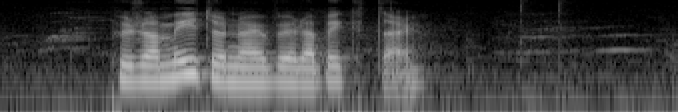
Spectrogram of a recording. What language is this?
Faroese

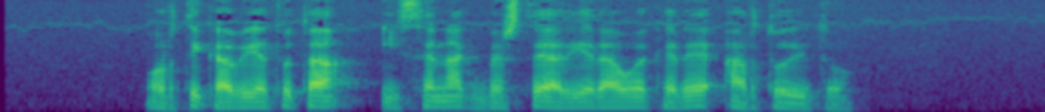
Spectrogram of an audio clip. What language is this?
Basque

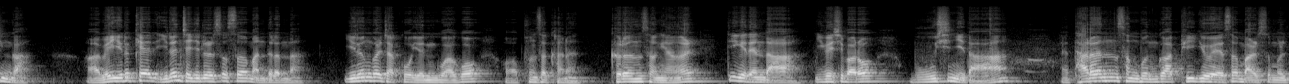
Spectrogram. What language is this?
Korean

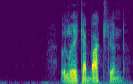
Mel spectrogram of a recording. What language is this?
Swedish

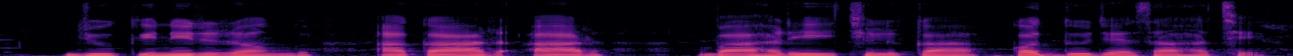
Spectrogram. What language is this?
Magahi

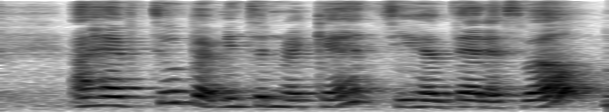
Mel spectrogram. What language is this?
English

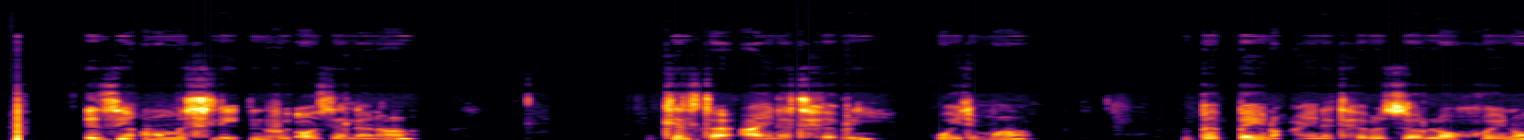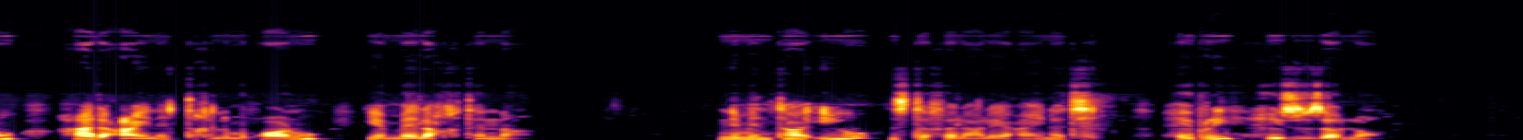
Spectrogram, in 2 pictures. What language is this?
Tigrinya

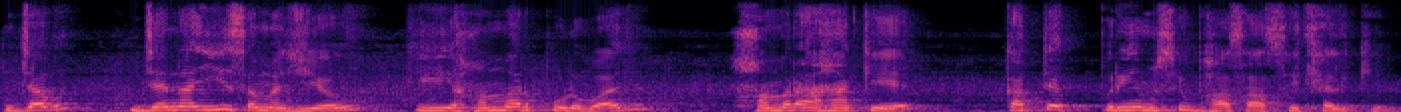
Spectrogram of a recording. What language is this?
Maithili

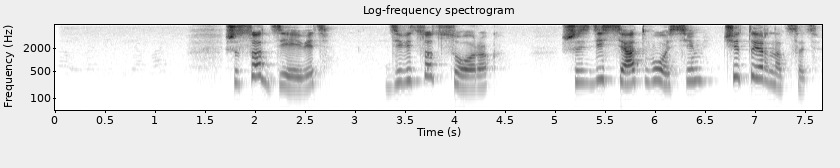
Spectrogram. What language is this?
Russian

